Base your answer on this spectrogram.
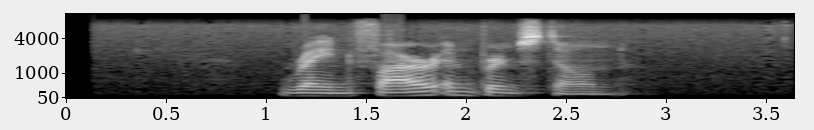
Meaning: To send horror or destruction
- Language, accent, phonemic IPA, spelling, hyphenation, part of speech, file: English, General American, /ˈɹeɪn ˈfaɪɚ(ə)n ˈbɹɪmˌstoʊn/, rain fire and brimstone, rain fire and brim‧stone, verb, En-us-rain fire and brimstone.ogg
